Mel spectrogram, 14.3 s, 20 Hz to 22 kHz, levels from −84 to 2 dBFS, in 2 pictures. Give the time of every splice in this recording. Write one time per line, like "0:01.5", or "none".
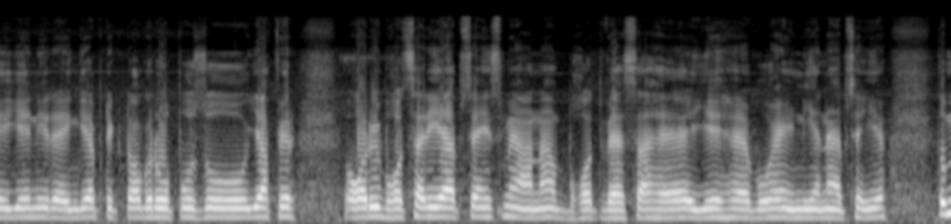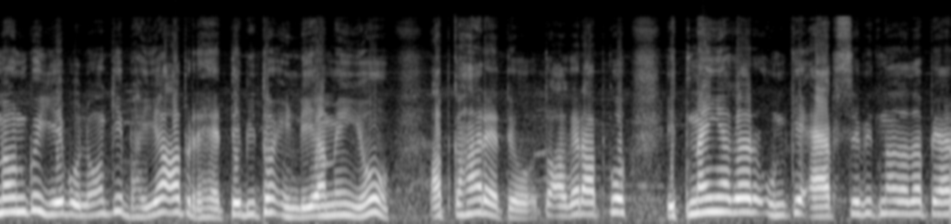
none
